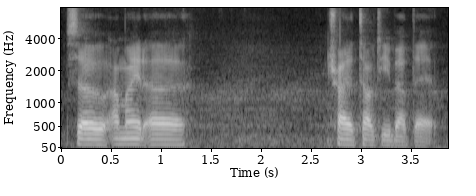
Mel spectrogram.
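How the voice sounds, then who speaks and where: A man's voice: fairly low pitch, fairly even intonation, unhurried, darkish tone, a little hiss or hum. A young man co-hosting a casual podcast, with a dry, teasing and easygoing manner. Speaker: podcast co-host.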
